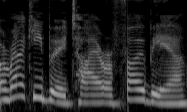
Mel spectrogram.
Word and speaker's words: arachibutyrophobia: Arachibutyrophobia. – Okay, should we get the actual pronunciation? – Arachibutyrophobia. – Oh, tyrophobia. – I mean, you weren't far off.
